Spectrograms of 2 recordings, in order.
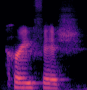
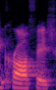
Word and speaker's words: crawfish: though right Mud Bugs they say crayfish please say crawfish when you're in New Orleans somebody said don't worry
